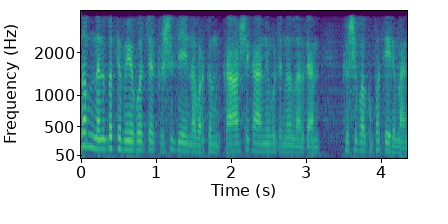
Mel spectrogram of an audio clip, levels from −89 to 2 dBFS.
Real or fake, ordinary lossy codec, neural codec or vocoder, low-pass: fake; none; codec, 16 kHz in and 24 kHz out, 1 kbps, XY-Tokenizer; 3.6 kHz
